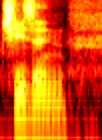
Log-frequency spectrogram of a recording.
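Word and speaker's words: Cixin: you know what the the Mandarin pronunciation would that be is CI Xin yeah six analogous that is more like cheese in which Tim when I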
